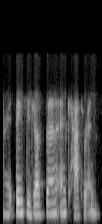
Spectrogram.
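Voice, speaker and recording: A woman's voice: mid-range voice, fairly even intonation, fairly quick, gravelly, no room sound. Nasal woman with a cold, online workshop presenter, upbeat chatty delivery, dry, phone-like sound. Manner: enthusiastic, chatty. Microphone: video call. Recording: dry, phone-like video call audio.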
